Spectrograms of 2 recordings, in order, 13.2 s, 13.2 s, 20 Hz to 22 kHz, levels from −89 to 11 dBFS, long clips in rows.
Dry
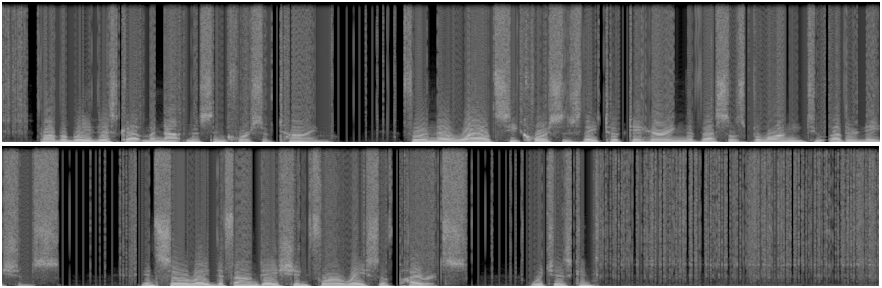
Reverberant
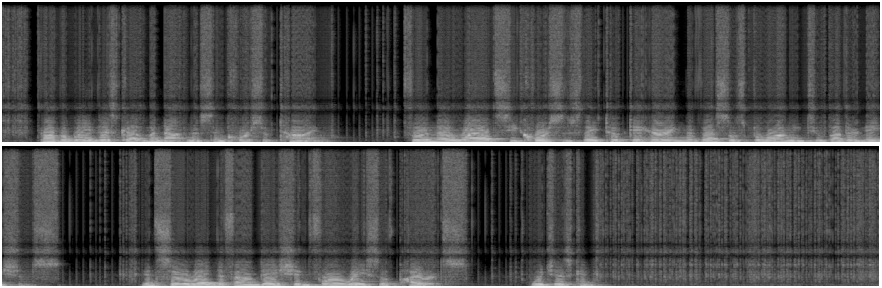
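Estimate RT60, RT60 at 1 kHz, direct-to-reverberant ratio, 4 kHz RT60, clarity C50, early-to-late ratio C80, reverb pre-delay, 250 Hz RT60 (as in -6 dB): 0.45 s, 0.50 s, 2.5 dB, 0.15 s, 17.5 dB, 21.5 dB, 3 ms, 0.35 s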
